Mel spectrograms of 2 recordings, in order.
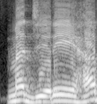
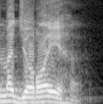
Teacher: Oleh karena itu ketika kita misalnya melihat ro fathah apabila dia imalah, ro fathah apabila dia imalah, imalah itu kan ke arah ya, alif ke arah ya, maka dibaca tipis majreha bukan majraiha.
